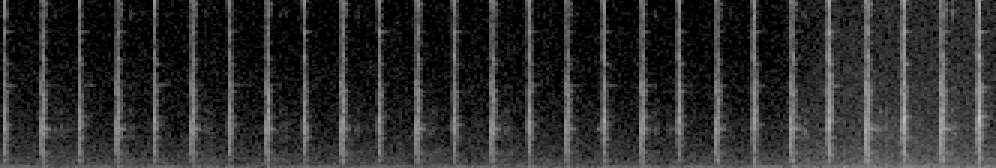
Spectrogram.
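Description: Clock ticking serves as a quiz countdown timer: many sharp, bright ticks in a steady, even rhythm, slightly louder toward the end, with no talking.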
